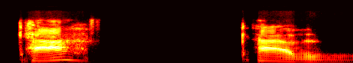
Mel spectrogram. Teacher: you have a silent L actually. So you don't need to say the letter L there. It's calf, calves.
